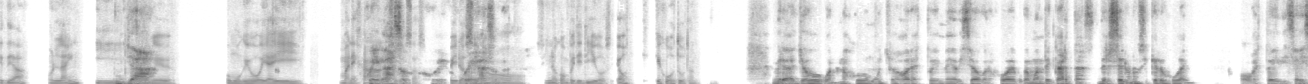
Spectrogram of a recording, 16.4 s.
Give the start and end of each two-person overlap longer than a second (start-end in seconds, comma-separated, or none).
4.5-6.2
